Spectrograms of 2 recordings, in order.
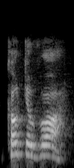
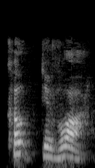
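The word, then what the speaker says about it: Côte d'Ivoire: let it be or portuguese does can anyone pronounce that beautifully cote d'ivoire who is that michael clements okay say it again cote d'ivoire cultiva also known as ivory coast thank you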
